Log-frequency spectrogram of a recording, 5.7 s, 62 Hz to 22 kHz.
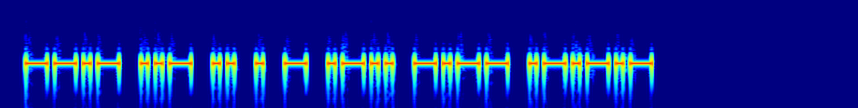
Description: Morse code, heard as a keyed tone, about 25 wpm, 690 Hz. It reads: QUIETLY.
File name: practice / 25wpm / Sentences with 2-Word Phrases - 25wpm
